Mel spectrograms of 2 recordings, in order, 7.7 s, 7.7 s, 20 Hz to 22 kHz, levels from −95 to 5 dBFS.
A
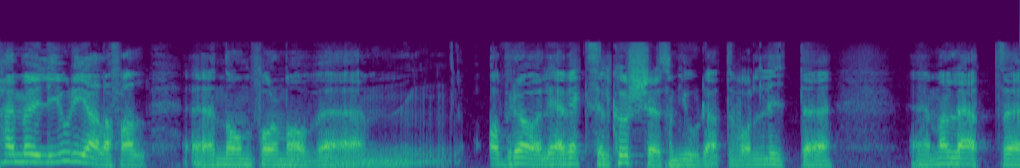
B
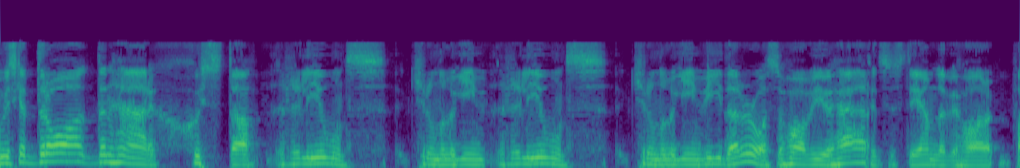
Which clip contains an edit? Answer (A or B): B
